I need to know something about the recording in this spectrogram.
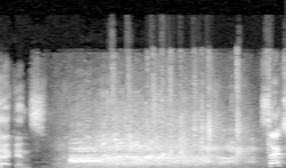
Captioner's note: laughter, buzzer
